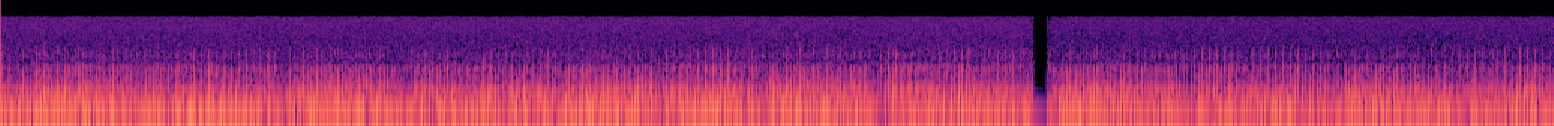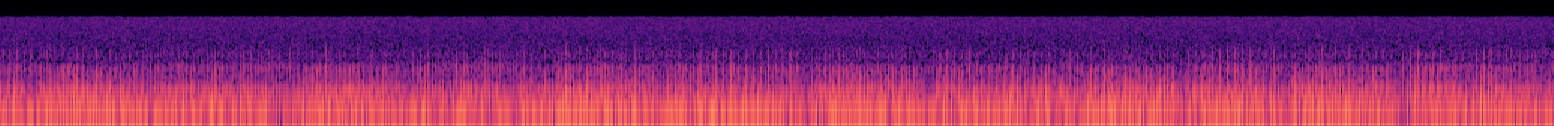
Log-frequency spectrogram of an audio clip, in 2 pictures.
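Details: A sleeping cat snoring: a low, continuous rumble with a steady rhythmic pulsing, all energy concentrated in the deep range, broken by one brief cut near seven seconds before the same even breathing rhythm resumes.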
